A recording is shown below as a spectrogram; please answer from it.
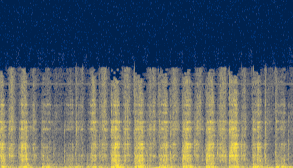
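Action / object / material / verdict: scrape / black-coated scratch-art paper scraped with a wooden stick / coated paper / none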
